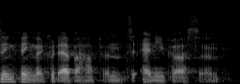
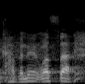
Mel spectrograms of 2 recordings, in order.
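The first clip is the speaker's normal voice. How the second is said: ordinary talk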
